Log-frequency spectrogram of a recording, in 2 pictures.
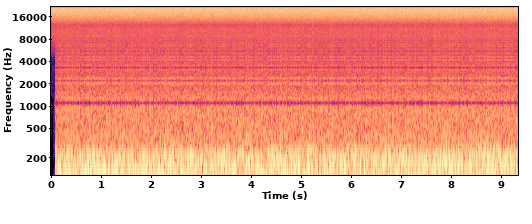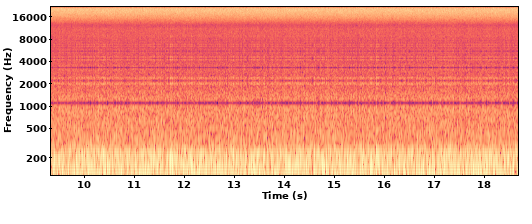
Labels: Are there several farm animals?
no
